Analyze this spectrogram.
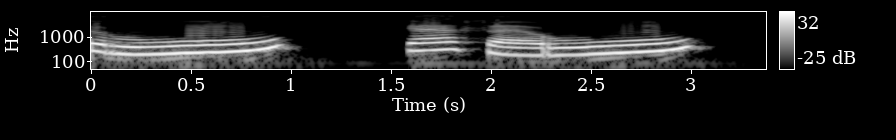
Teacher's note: رو پیش واو ساکن حرف مدہ ایک الف کے برابر کھینچیں گے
